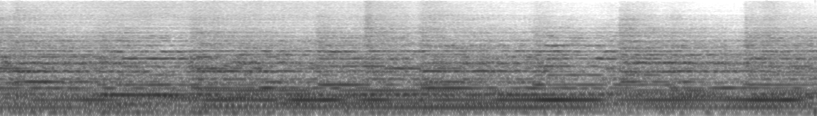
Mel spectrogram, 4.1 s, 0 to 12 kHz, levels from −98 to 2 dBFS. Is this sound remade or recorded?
remade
